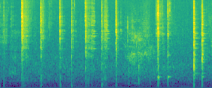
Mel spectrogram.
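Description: Metal utensils knocking and clinking against metal camp cookware: about a dozen sharp, irregular clinks.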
